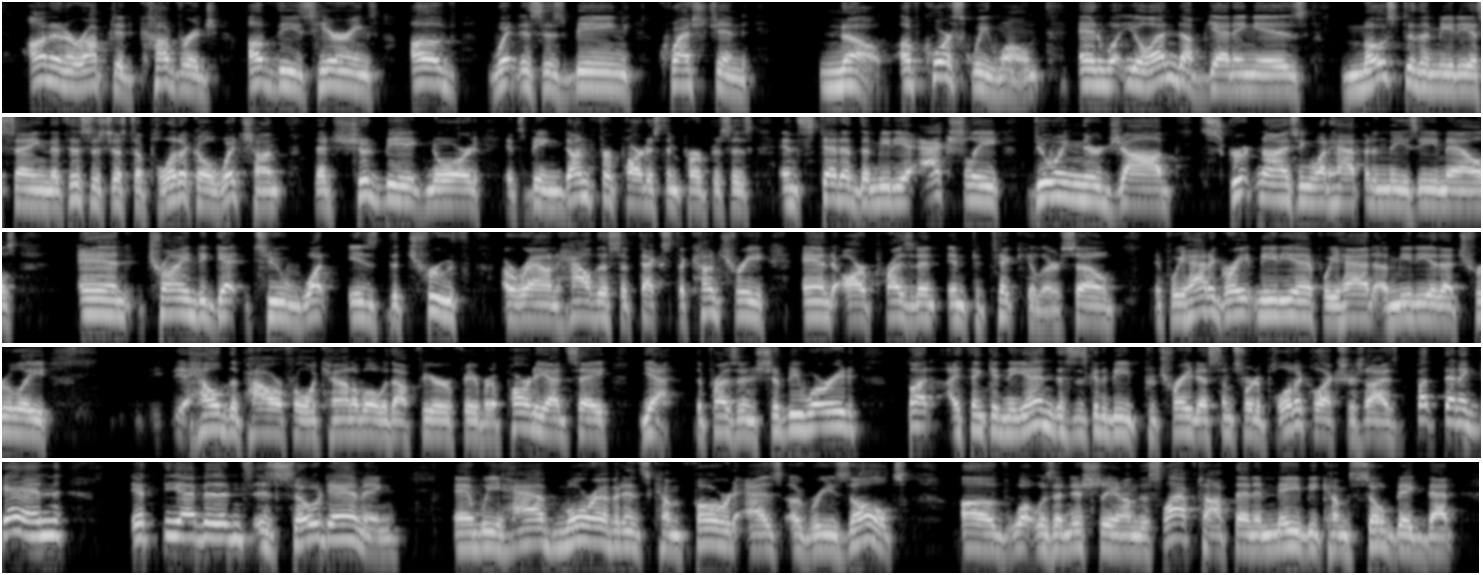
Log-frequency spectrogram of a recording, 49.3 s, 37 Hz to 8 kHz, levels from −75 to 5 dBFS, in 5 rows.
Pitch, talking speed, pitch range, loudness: 140 Hz, 195 wpm, 125-155 Hz, -16 LUFS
